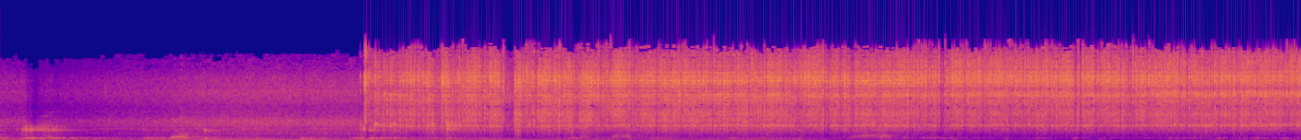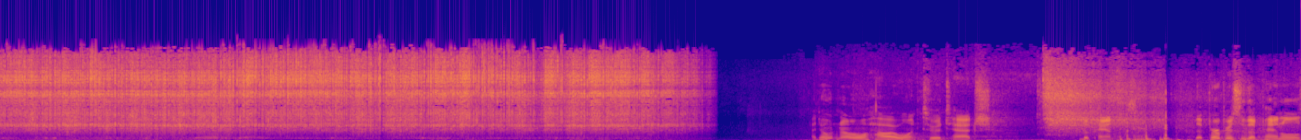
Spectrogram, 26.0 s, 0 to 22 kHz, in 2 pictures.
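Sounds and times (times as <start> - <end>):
welder arc crackling: 3.6 - 20.2.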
